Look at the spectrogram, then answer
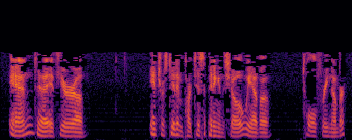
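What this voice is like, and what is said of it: Hoarse, cracking voice near laryngitis. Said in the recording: “excuse my voice. For some reason, I'm on the edge of laryngitis ... my voice is ... not a very good radio voice because it's always cracking and on the edge from too much use”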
